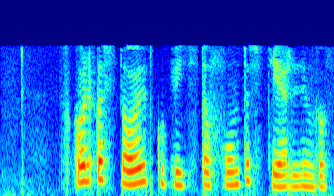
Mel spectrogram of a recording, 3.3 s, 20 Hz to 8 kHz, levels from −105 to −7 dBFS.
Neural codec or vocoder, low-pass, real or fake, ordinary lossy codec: codec, 16 kHz, 0.8 kbps, ZipCodec; 7.2 kHz; fake; AAC, 16 kbps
